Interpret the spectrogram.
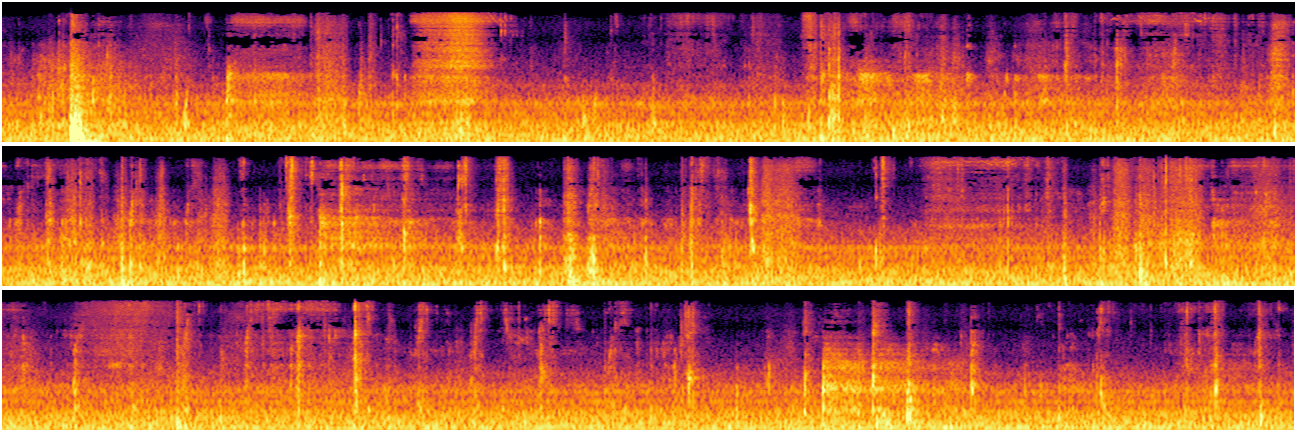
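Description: Close-up mouth sounds of someone chewing and biting fried food, french fries and a Monte Cristo sandwich, with many small wet clicks and crunches over a steady low hum. A single sharp knock about half a second in is the loudest sound.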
